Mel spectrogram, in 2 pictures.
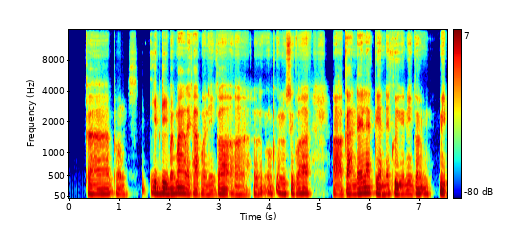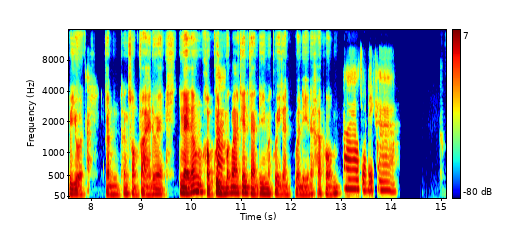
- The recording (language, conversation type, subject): Thai, advice, ฉันควรย้ายเมืองหรืออยู่ต่อดี?
- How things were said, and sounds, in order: none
